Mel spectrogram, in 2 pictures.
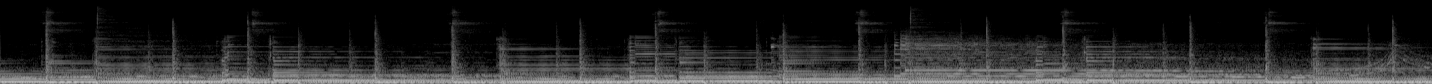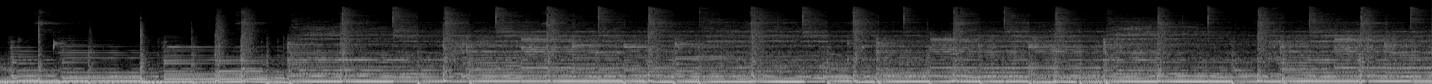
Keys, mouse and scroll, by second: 0.1 click, 0.6 right click, 1.1 scroll down 1, 1.4 middle click, 2.9 click, 4.3 click, 5.9 click, 8.1-11.4 typing, 13.7 BackSpace, 14.0 KP_0, 16.4 KP_Enter, 18.7-20.1 drag, 21.4 scroll up 1, 22.0 scroll down 2, 22.3 middle click, 23.7-24.9 drag, 25.3 middle click, 26.8 click, 28.3 click.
